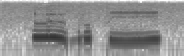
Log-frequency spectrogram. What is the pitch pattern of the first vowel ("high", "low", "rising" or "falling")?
falling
